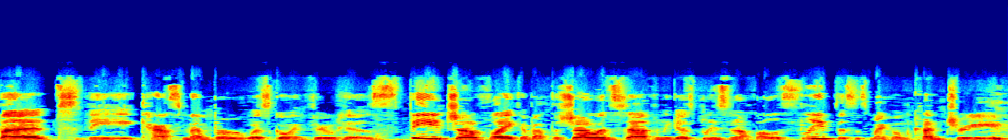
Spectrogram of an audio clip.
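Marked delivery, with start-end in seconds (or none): 6.9-10.0 put-on mournful, flat, sad French accent. Retelling a cast member's show speech, imitating a sad french accent. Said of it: "he's got that like sad French accent".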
